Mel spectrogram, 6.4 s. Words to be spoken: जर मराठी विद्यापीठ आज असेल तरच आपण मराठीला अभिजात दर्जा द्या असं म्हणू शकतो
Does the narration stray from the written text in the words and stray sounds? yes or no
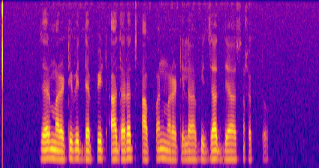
yes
